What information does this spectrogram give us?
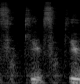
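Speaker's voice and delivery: hushed, whispered mutter under the breath. Retelling a story, acting out a man muttering at someone, imitating muttered 'fuck you'. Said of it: "he sees him like muttering".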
